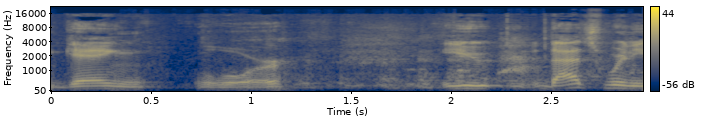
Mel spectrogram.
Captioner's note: laughter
